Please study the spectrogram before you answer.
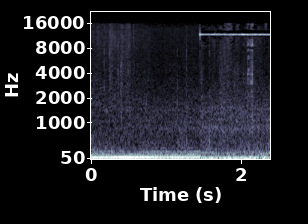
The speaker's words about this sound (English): Ooh, it's the Amazon truck.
